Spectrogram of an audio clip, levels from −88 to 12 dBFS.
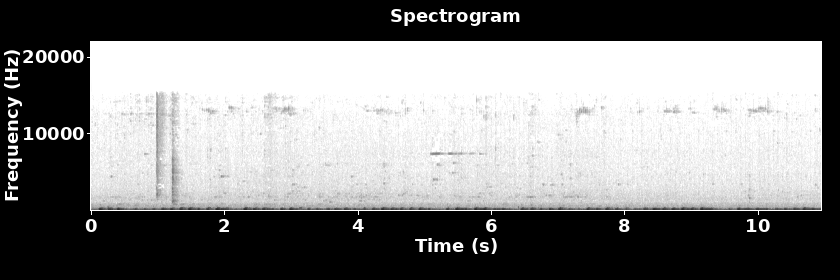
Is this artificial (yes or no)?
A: no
